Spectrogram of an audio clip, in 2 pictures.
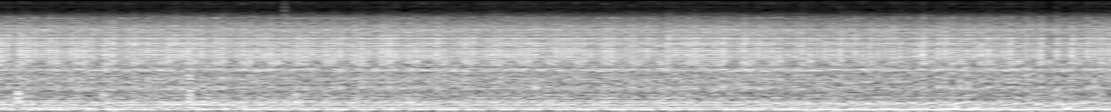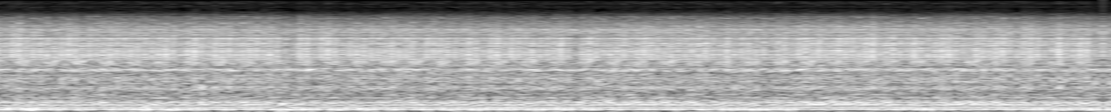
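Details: Rough, uneven idle on a car engine: a busy, rattly mechanical noise layered over a wavering low beat.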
